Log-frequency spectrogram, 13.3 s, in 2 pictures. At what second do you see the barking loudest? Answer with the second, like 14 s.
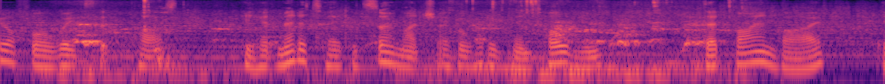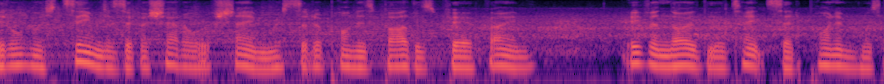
1 s.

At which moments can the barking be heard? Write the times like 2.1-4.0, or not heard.
0.1-5.7.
